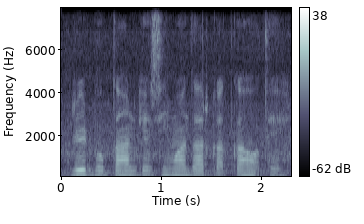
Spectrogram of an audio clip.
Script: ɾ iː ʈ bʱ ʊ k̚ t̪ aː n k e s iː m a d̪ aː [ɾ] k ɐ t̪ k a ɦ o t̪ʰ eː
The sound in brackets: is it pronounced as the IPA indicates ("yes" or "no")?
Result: yes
